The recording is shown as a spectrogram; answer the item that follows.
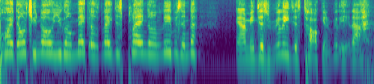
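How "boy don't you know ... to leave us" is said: loud, high-pitched scolding scream. Retelling how a father screamed and scolded in an airport: imitating father screaming. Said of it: "he's screaming at me".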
